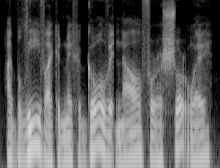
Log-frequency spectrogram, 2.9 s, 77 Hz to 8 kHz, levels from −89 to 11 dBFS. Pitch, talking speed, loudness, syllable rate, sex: 100 Hz, 285 wpm, -17 LUFS, 5.9 syllables/s, male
